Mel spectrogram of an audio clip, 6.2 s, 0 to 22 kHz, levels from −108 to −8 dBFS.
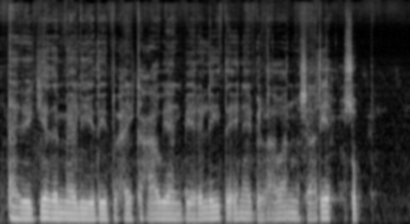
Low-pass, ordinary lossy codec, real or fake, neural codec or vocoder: none; none; fake; vocoder, 44.1 kHz, 128 mel bands, Pupu-Vocoder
